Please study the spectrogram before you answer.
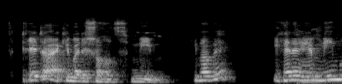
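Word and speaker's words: م: না দাঁতও লাগবে না জাস্ট দুই ঠোঁটে যে শুকনো স্থান আছে এই স্থানকে একত্র করে উচ্চারণ করবেন বাংলায় যে ম আছে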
